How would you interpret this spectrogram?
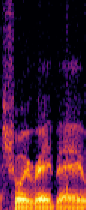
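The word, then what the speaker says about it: Scheurebe: A small planting of Riesling, which I think is underappreciated as well, and Choy Rebe, which is a cross of Riesling and Sylvaner, or thought to be a cross of Riesling and Sylvaner.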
